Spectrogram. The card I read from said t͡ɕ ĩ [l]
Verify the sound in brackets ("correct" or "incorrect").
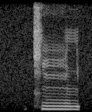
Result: correct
